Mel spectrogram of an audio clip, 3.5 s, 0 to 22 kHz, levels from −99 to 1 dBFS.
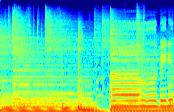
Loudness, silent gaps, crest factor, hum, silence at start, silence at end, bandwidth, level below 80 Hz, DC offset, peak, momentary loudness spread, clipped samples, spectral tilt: -19 LUFS; none; 14 dB; none; 0 s; 0 s; 15.5 kHz; -22 dBFS; under 0.1%; -4 dBFS; 5 LU; under 0.1%; -6 dB/octave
